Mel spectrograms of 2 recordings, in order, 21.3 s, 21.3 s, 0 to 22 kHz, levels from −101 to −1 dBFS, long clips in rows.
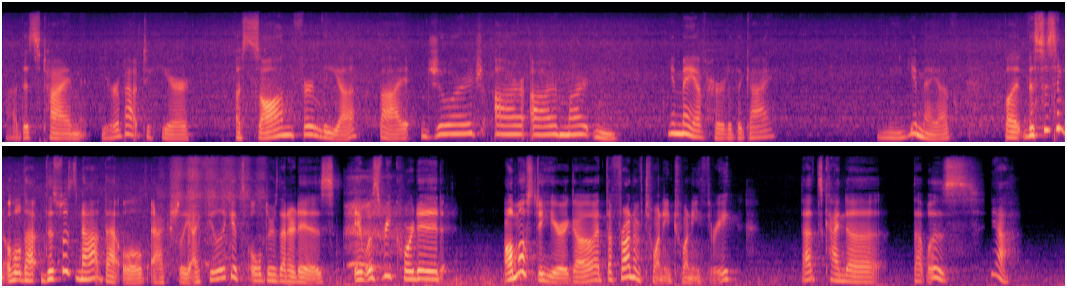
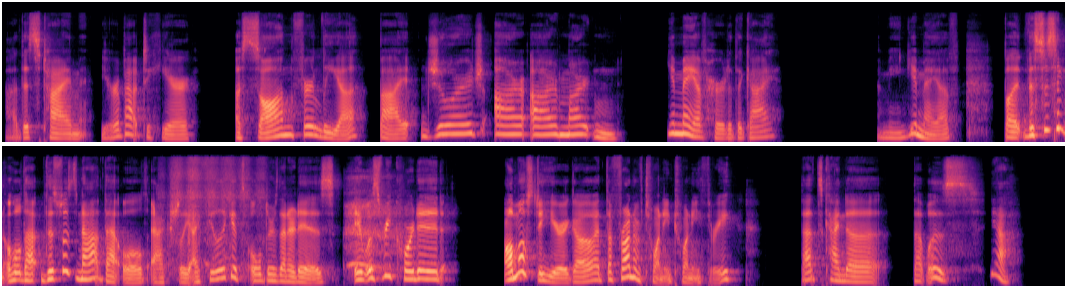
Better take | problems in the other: second | rain or running water; faint; throughout; 20 dB below the speech

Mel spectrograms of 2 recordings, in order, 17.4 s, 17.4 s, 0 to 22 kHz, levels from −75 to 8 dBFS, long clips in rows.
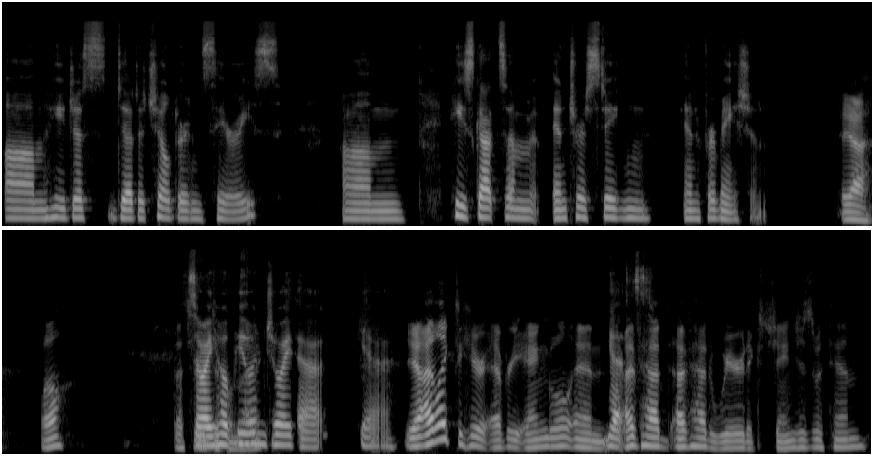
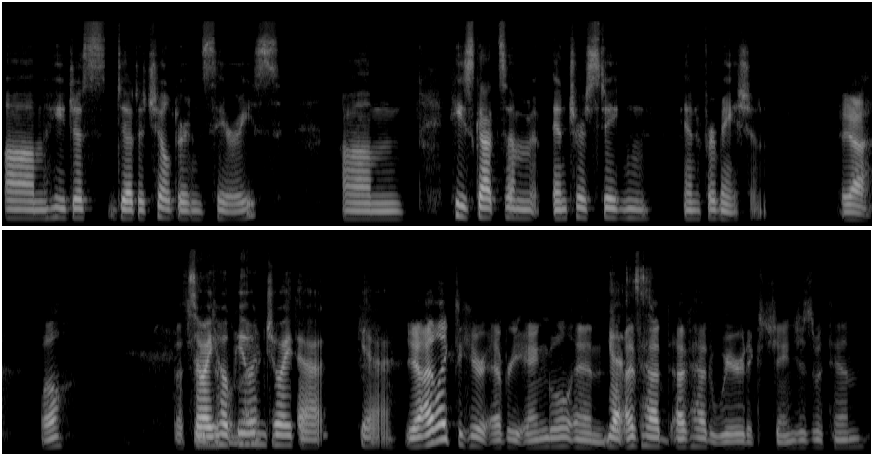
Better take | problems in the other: first | thin; somewhat; fading below 250 Hz

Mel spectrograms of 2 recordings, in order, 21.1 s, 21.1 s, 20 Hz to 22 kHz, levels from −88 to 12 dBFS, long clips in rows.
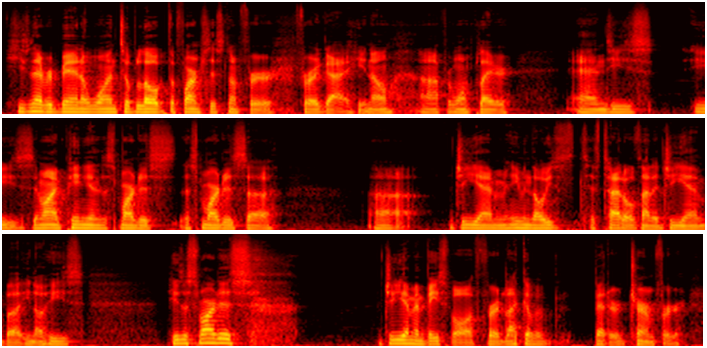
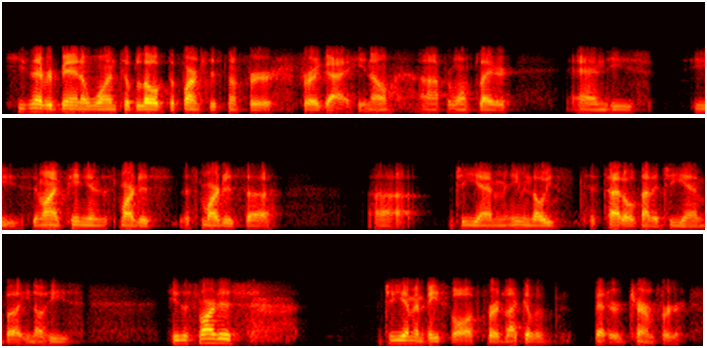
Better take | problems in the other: first | phone-call audio

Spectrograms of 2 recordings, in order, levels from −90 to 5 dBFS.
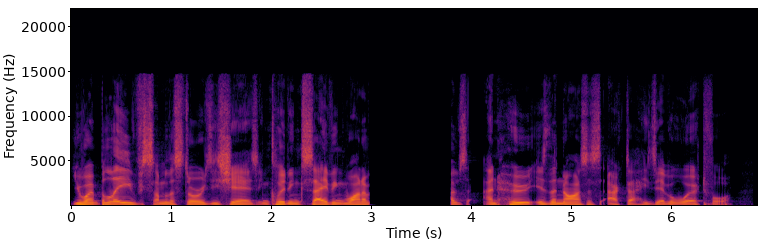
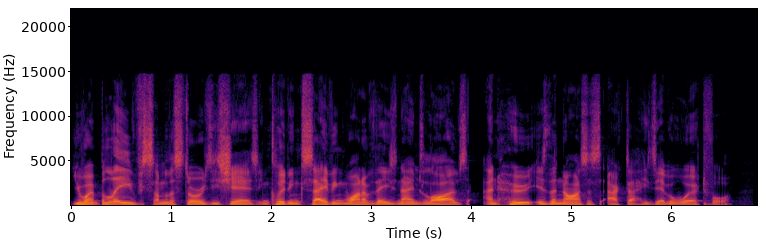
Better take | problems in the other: second | audio cutting out; at 3 s for 1 s

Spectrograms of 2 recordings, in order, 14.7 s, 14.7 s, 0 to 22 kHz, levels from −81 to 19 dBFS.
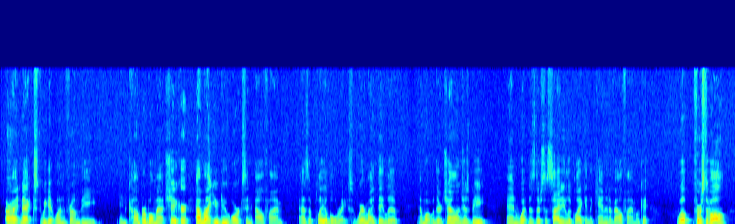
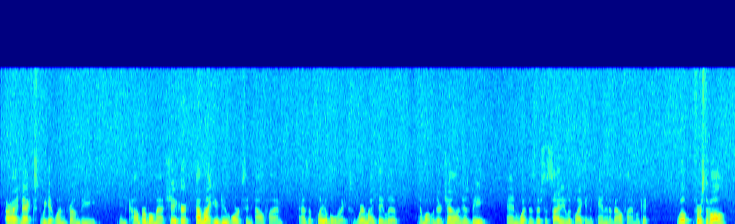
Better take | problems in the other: first | hiss; loud; throughout; 7 dB below the speech; faint in the first

